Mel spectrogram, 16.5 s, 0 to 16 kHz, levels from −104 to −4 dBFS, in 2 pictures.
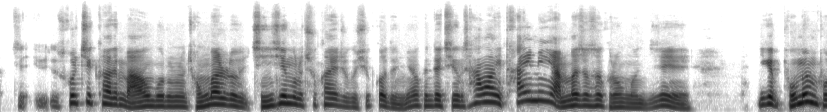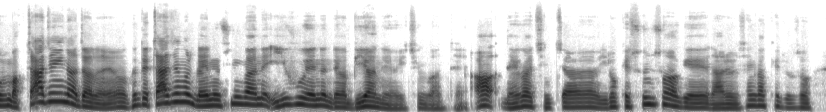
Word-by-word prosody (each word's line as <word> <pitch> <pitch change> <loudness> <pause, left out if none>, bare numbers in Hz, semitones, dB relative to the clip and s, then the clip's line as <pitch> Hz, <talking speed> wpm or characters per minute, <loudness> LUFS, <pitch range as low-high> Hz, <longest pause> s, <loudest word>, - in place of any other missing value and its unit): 제 - - -14
이 - - -15
저 130 - -11
솔직한 205 -5 +1
마음으로는 130 -1 +2
정말로 145 +1 +3
진심으로 170 +7 +2
축하해 160 +2 -4
주고 120 -4 -7
싶거든요. 135 - -3
근데 145 0 0
지금 145 -1 -3
상황이 215 - +3
타이밍이 265 +1 0
안 125 - +4
맞아서 150 -1 +2
그런 115 0 -2
건지 105 - -2 0.7
이게 180 +3 +2
보면 215 +10 +5
보면 150 -2 0
막 - - -1
짜증이 250 +2 +2
나잖아요. 115 - 0
근데 160 +3 -2
짜증을 225 +6 +2
내는 145 +1 +2
순간에 175 -1 0
이후에는 155 0 0
내가 115 -2 -1
미안해요, 105 -7 -1
이 80 - -14
친구한테. 85 -2 -12
아 - - +2
내가 110 +7 -1
진짜 115 -1 -4
이렇게 125 +6 -5
순수하게 135 - -2
나를 95 0 -3
생각해 150 +6 -4
줘서 105 0 -7
145 Hz, 375 characters per minute, -24 LUFS, 115-175 Hz, 0.7 s, 보면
